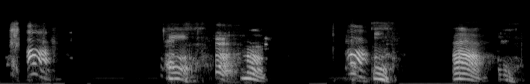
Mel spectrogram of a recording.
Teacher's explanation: the fourth tone is actually falling from high pitch to the low pitch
